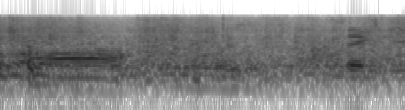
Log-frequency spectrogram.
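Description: A person's voice: a drawn-out vocal sound of about half a second that rises and then falls in pitch near the start, followed by the word "thank" near the end.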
